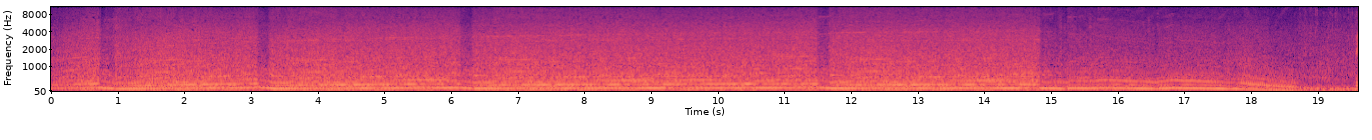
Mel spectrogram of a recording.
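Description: A GT race car in a racing game, set at Monza, revs hard through repeated gear shifts, its engine note climbing and dropping at each change before winding down, loud and close throughout.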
